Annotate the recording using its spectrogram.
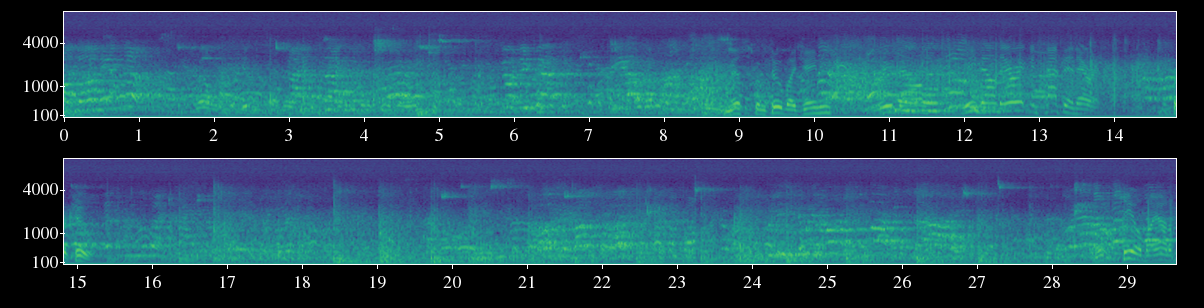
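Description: Basketball shoes squeak sharply on the wooden floor.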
